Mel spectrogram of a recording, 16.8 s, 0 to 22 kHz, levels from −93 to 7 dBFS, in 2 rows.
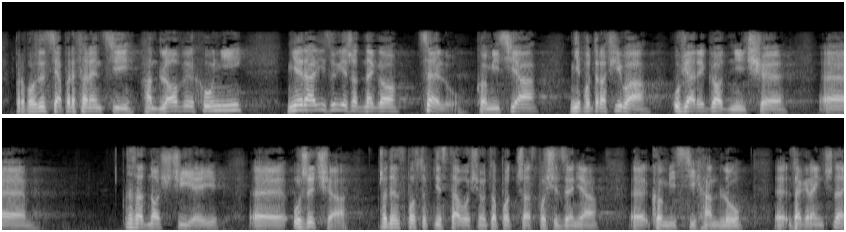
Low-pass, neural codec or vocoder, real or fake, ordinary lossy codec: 7.2 kHz; none; real; none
